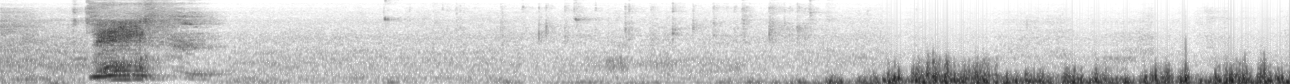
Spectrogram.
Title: Filipino Sneeze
